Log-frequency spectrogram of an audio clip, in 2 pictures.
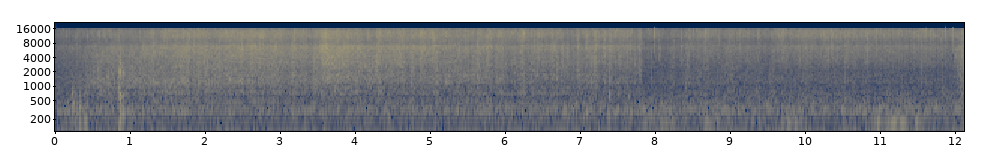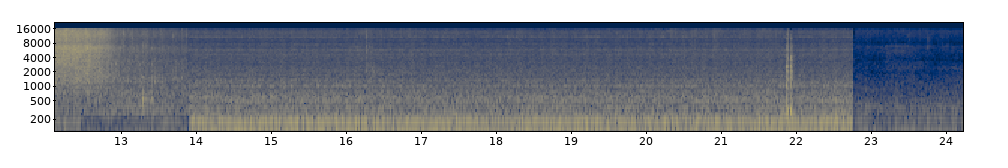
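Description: Rice, vegetables and bulgur sizzling in a hot pan as they are stirred; about twelve seconds in, a short loud hiss as hot water is poured over them. After that, a steady low hum until it drops away suddenly near the end.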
